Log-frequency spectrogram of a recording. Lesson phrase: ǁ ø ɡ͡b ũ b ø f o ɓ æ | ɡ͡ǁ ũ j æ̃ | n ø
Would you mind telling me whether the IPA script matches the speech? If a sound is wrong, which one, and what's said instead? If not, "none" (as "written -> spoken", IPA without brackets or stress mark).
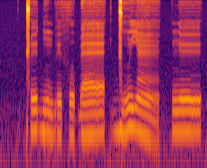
none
